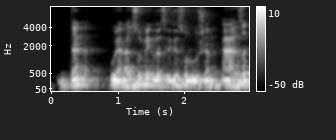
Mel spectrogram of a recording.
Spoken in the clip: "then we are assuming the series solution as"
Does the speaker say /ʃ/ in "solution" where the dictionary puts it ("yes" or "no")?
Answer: yes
